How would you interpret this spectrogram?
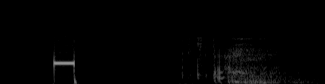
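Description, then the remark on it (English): A single short, loud electronic tone like a telephone keypad press, steady in pitch, as a phone call to Steve Wilson is being connected, followed by quiet hiss and a burst of crackly, rustling line noise. “Okay, and we're trying to connect with Steve Wilson.”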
